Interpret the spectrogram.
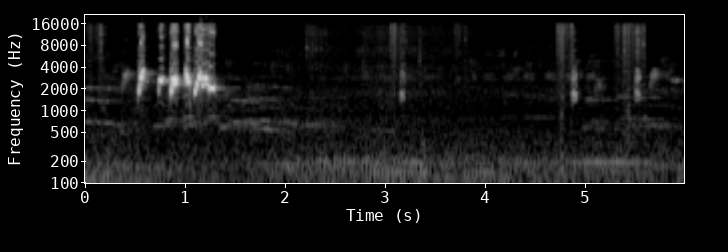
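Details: Red-whiskered bulbul kept in a cage, showing off its song: a quick run of several bright warbled notes at the start, then a few faint chirps amid low rumbling.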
